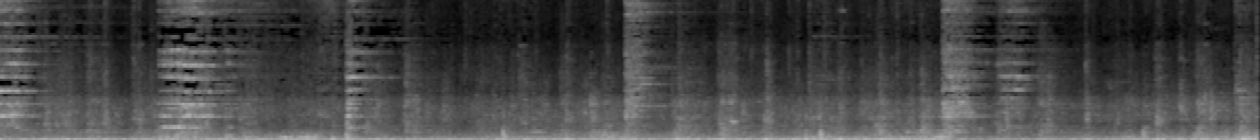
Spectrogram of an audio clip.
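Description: Phosphate hopper wagons of a freight train rolling past, with a steady low rumble of wheels on the rails. Short high-pitched screeches from the wheels come every two to three seconds.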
